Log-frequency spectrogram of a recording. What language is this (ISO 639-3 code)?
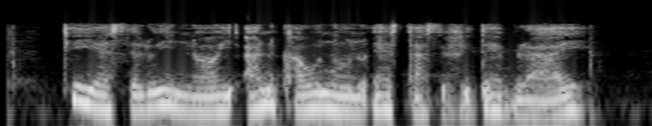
epo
